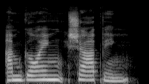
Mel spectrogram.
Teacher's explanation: The mistake of saying going shopping is that the tip of the tongue is touching the area right behind the upper front teeth for the N sound. And when you say going shopping, the mistake is that G is released too much.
